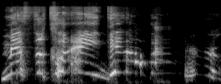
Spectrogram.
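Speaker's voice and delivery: very high, blaring, megaphone-loud shout. Retelling how a friend called someone out: retelling a megaphone-loud shout. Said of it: "in her loudest voice, like she had a megaphone".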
